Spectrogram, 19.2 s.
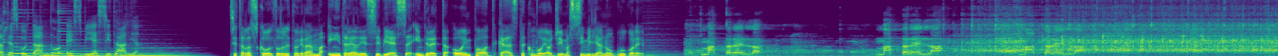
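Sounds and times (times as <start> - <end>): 
speech: 0.0 - 2.2, 3.4 - 11.8, 13.2 - 14.5, 15.4 - 16.5
long applause in parliament: 14.2 - 19.1.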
